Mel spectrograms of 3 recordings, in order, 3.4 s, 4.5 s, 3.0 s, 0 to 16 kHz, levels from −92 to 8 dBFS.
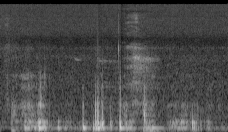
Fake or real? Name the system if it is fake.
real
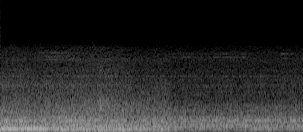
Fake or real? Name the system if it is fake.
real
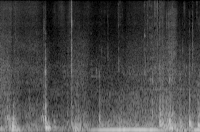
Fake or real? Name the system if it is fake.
real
